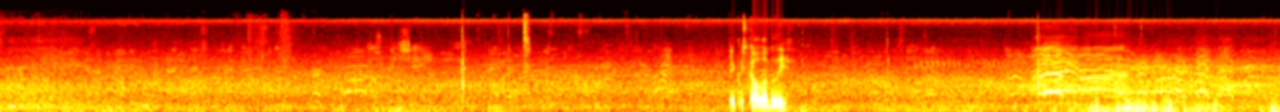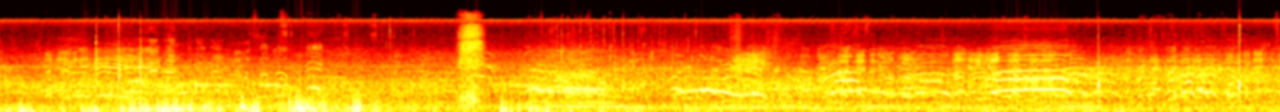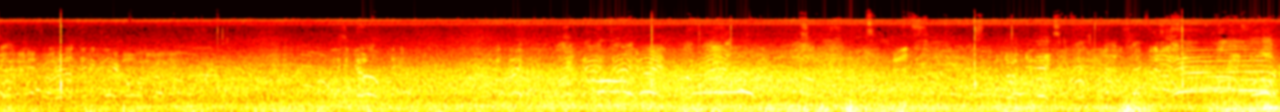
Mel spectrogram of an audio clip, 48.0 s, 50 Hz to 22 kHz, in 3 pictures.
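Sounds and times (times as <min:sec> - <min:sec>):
outdoor background noise: 0:00.0 - 0:48.0
players shouting and calling: 0:00.0 - 0:48.0.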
